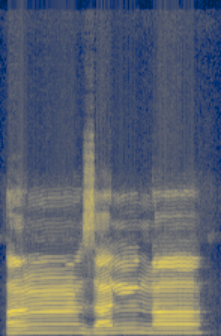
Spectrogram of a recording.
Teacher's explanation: ان دونوں کلمات میں اخفا ہوگا یعنی غنہ ہوگا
